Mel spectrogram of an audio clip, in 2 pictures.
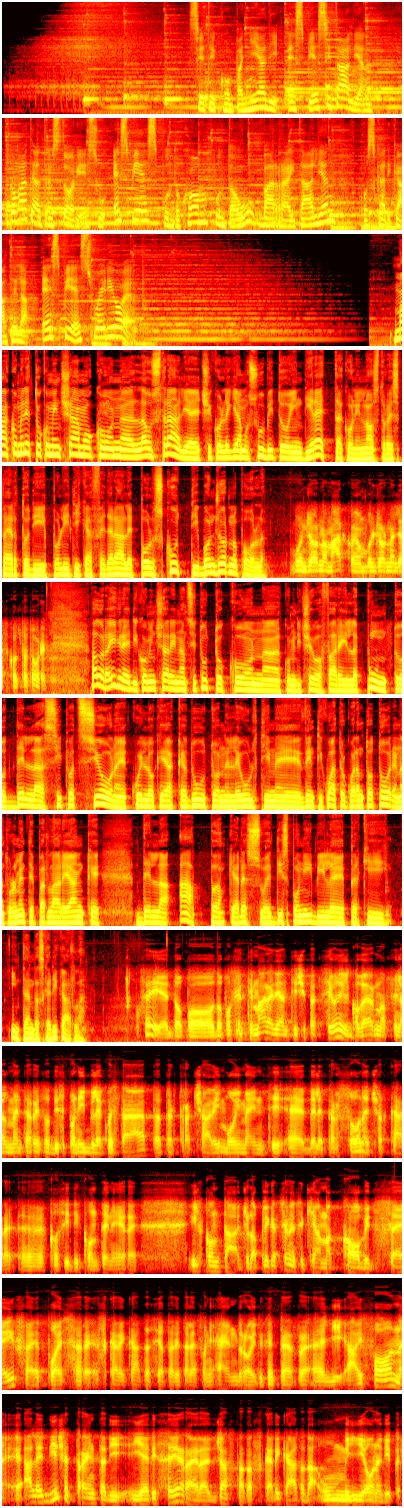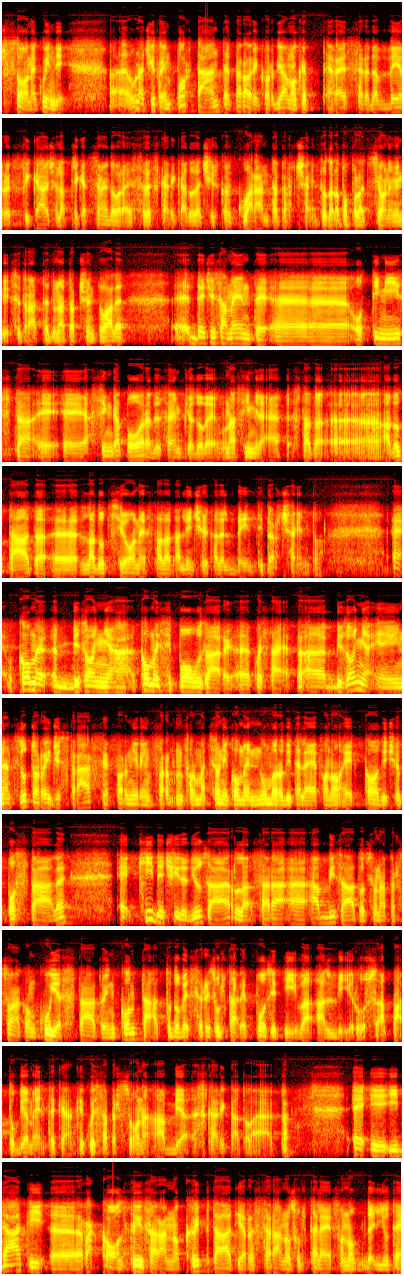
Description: Federal politics correspondent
